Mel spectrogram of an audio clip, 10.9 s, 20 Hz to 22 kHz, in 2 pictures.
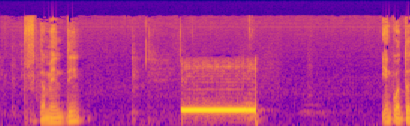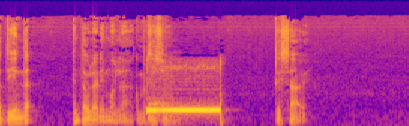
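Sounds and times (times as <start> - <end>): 
speech: 0.4 - 1.2, 5.2 - 7.9, 9.2 - 9.6
Skype call outgoing ringing tone: 2.4 - 3.4, 7.4 - 8.5.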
